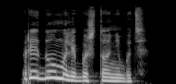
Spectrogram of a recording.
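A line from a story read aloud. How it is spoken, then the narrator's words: Laughing. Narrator (Russian): рассмеялся мой помощник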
